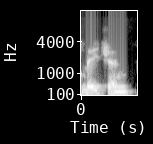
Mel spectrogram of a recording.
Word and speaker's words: Machin: introduction and uh uh there have been some uh different pronunciations of m-a-c-h-i-n but i think the one that is correct and extend most generally accepted is machine so uh i know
